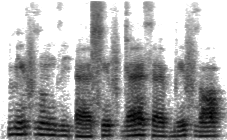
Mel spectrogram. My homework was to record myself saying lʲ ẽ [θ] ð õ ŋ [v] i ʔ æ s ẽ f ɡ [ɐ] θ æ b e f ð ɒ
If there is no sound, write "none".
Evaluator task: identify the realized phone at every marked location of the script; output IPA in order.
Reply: f, ð, æ

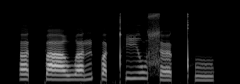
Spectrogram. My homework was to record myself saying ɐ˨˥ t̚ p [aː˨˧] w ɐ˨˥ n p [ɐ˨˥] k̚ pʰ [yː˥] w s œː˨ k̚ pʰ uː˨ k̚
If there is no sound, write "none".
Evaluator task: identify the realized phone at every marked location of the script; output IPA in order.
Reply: aː˨, ɐ˨˥, iː˥

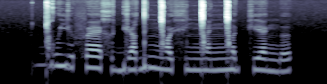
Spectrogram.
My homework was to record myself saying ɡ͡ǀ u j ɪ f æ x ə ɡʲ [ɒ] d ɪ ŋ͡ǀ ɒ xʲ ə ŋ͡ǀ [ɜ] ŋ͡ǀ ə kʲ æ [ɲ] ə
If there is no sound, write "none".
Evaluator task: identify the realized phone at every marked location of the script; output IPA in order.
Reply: ɑ, æ, ŋ

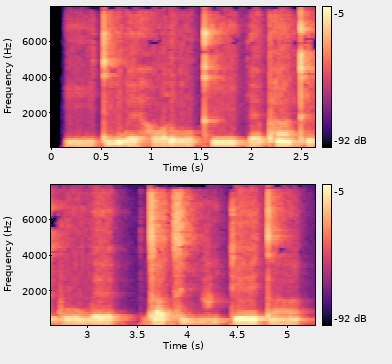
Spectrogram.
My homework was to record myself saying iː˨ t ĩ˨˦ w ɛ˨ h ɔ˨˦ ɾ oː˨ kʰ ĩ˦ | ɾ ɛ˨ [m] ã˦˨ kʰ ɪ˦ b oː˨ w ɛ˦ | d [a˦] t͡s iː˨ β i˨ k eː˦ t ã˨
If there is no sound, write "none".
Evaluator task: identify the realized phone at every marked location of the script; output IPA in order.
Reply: pʰ, a˦˨

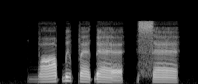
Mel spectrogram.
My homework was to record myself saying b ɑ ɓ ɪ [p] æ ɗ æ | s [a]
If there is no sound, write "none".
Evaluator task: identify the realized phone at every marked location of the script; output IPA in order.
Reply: p, æ

